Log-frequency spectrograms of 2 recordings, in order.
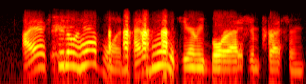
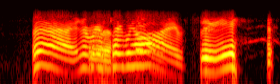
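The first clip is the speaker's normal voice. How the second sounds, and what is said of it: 1930s movie gangster voice. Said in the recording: “It's more like an actor from the 30s. ... It's a 30s gangster.”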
